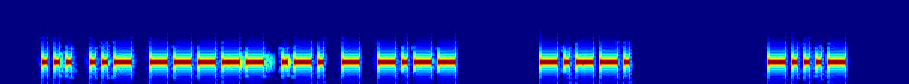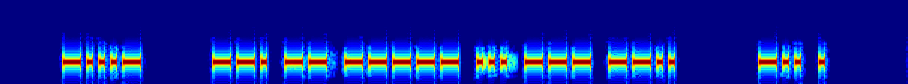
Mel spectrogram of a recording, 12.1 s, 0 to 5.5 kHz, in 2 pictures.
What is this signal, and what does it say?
Morse code, heard as a keyed tone, about 30 wpm, 700 Hz. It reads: SU0RTY <KN> <BT> <BT> GM0SOZ DE
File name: UK MASTER QSOs TRAINING / 30WPM / UK MASTER QSOs 0029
